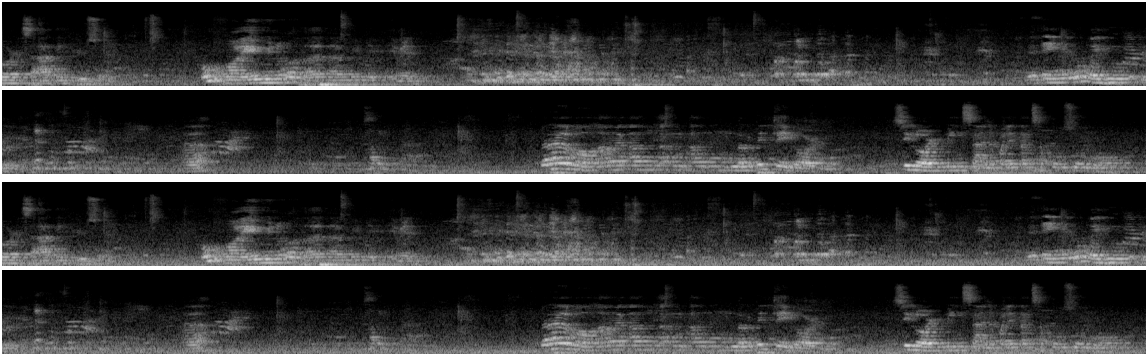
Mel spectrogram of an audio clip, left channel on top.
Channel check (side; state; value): right; noise; rumble, 10 dB below the sound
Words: sa ating puso. Amen ako. Amen. Amen mo, may hulot eh. Ha? Pero alam mo, ang malapit kay Lord, si Lord minsan napalitan sa puso mo,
